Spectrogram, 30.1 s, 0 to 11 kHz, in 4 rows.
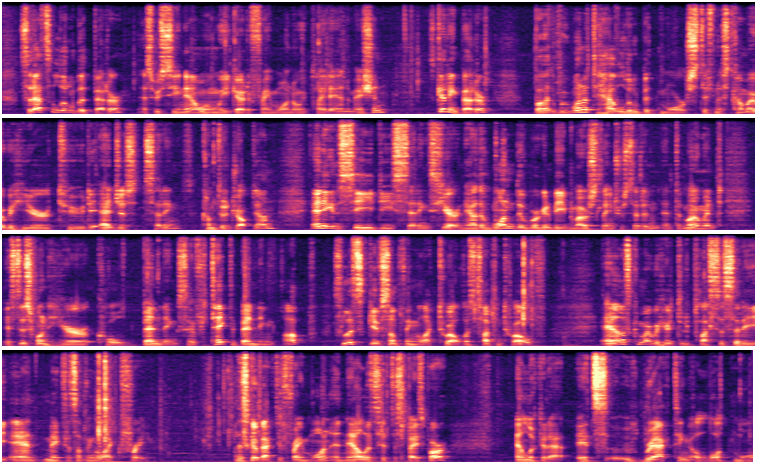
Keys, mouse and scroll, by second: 1.8 space, 2.2 click, 3.2 space, 4.8 space, 7.2 click, 9.5 click, 11.2-12.6 scroll down 1, 16.5 click, 22.0 click, 25.1 shift+Left, 26.4 space, 29.0 scroll down 1, 29.2 middle click.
